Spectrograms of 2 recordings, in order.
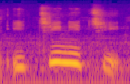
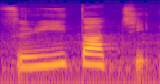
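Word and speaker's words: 一日: But this kanji here, if it means 1 day, you will pronounce it, or you will read it as ichinichi. But if it is the first day, you will read it as tsuitachi. So this is a bit of an exception.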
